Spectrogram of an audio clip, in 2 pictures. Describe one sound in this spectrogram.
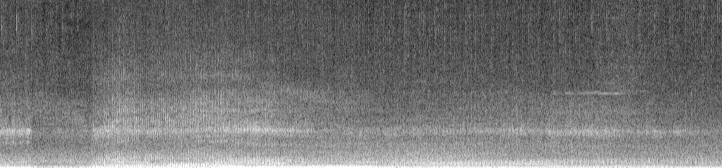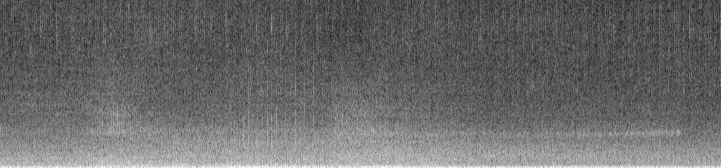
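Traffic hums steadily along a road.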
